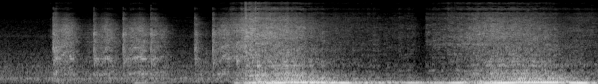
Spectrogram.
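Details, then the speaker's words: 1994 Ford F150 single cab 2WD V8 through open headers, first start after work, grounds possibly loose: starter cranks, engine catches loud, idle hunts up and down as a vacuum surge (not a lumpy cam) then levels out; cold start idle surge. "You can kind of hear it doesn't have a low beat cam, so that's just like a vacuum surge right there. That isn't me. Oh yeah, there you go, leveled out a little."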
